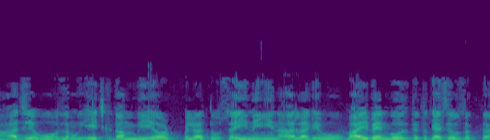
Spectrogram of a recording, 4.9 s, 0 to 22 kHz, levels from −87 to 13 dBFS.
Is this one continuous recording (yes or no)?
yes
